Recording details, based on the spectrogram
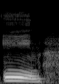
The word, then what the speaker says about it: Eyam: The last story we have is the supposedly true and inspiring story of the English plague village of Eyme, spelled E-Y-A-M, but I believe it's pronounced Eyme.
